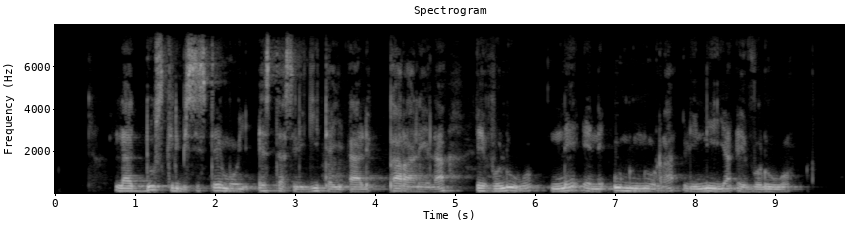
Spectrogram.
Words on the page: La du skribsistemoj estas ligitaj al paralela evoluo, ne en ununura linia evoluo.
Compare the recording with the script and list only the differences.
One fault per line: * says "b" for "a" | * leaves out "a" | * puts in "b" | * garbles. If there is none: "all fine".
all fine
